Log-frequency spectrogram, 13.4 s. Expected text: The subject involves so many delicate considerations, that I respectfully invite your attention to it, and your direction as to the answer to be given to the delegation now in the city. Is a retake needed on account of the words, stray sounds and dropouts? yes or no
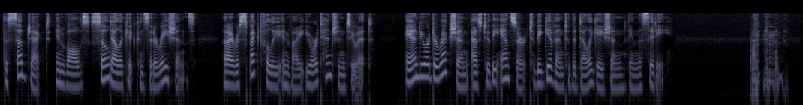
yes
